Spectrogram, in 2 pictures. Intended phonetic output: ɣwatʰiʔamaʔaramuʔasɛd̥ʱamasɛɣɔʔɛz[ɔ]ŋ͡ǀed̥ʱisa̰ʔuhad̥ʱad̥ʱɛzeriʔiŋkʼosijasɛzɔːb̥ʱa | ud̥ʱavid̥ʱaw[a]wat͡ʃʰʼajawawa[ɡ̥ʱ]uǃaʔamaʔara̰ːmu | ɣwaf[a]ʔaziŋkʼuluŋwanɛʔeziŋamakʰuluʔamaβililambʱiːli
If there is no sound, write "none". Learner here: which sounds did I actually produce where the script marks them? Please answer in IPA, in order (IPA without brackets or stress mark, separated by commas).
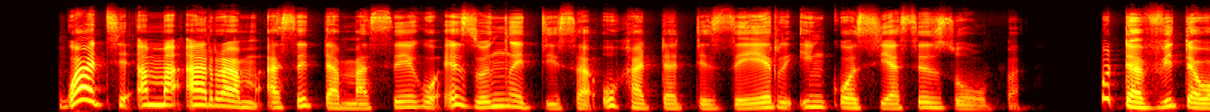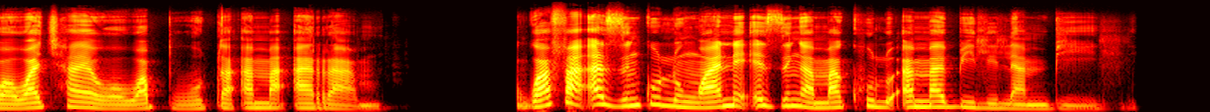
ɔ, a, b̥ʱ, a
